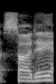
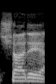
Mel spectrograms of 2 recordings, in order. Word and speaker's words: Sade: But today, we're talking about the Sade album, Diamond Life. – Yeah. – Sorry, Sade. I said it wrong the first time I said it. Sade album, Diamond Life, just from 1984.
